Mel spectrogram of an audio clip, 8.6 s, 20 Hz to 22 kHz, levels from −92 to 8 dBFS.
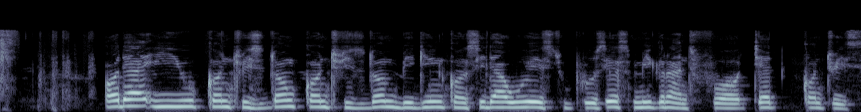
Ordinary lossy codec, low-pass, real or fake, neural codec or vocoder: none; 7.2 kHz; real; none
